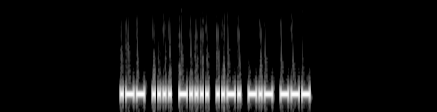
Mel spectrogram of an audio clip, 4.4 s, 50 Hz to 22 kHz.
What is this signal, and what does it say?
Morse code, heard as a keyed tone, about 47 wpm, 700 Hz. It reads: WH6FKO
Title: USA Call Signs - 6 Characters - 4x Character Spacing - 45wpm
